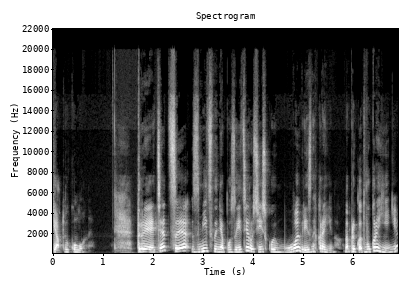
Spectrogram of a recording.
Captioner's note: russian language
